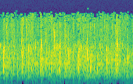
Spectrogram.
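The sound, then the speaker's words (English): An audience at a church service claps their hands in a steady, dense wash of applause with no distinct individual claps, fairly faint and continuous for about two seconds. “Can you give one more good clap on?”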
